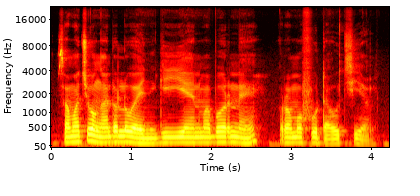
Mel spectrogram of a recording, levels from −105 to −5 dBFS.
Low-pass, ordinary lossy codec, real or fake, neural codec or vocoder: none; none; real; none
